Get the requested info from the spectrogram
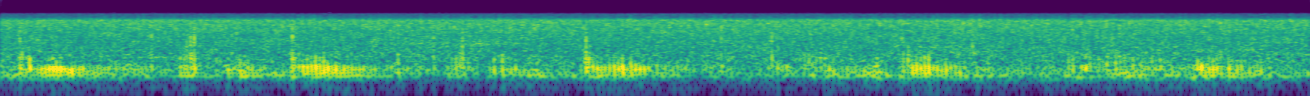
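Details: Sleeping cat snoring: soft, low rumbling breaths recur roughly every three seconds over a steady background hiss.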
